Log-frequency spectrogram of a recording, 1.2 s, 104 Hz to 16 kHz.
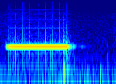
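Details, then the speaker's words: ZOLL AED Plus Trainer 2 simulated training scenario: after the prompt to press the flashing shock button, a single steady mid-pitched tone of about half a second signals shock delivered, followed by the prompt to start CPR; AED shock delivery tone. "shock advised don't touch patient press flashing shock button"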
